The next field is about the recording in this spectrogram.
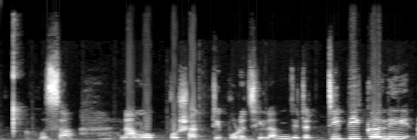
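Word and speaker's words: Xhosa: তাই আমি হোসা নামক যেটা আসল উচ্চারণটা হচ্ছে হোসা নামক পোশাকটি পড়েছিলাম।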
